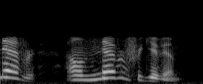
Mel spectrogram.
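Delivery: very high-pitched, shrill yelling. Retelling how a tormented woman refused to forgive: imitating a woman yelling. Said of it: "She started yelling".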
